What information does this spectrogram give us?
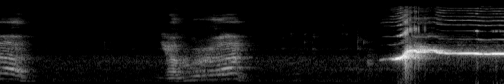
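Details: Talking pet parrot in Turkey, which sings a march and recites learned words, utters short raspy speech-like fragments separated by silence, then a loud sustained whistled tone.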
